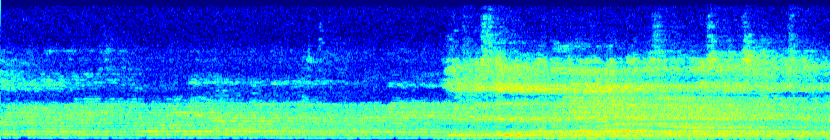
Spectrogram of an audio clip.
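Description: Voices chanting a slow prayer in unison, with long held notes; about three seconds in it gets louder and fuller.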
